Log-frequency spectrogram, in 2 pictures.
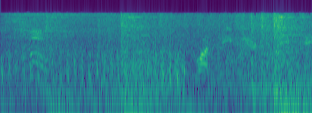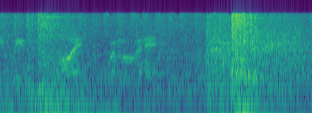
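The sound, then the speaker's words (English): A helicopter hovers during an FBI raid as ropes drop to the ground, its rotor a loud, steady, rushing roar with voices heard over it. “Ropes drop from the helicopter.”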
